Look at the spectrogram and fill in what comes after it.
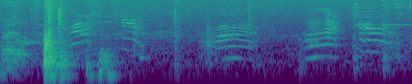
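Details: Pet cat Rusty Bee yelling intensely while playing with a string toy indoors: a thump, then several short arched meows repeated about every second, fairly quiet.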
